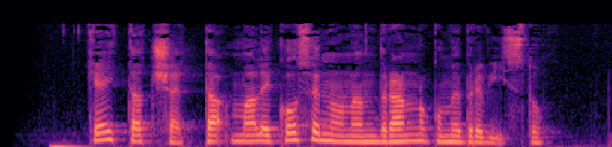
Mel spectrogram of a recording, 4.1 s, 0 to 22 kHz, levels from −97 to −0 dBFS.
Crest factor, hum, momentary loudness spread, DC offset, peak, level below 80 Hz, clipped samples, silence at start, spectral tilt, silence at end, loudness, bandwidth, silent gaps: 16 dB; none; 6 LU; under 0.1%; -10 dBFS; -60 dBFS; under 0.1%; 0.35 s; -5.5 dB/octave; 0.45 s; -26 LUFS; 11.5 kHz; none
